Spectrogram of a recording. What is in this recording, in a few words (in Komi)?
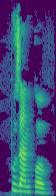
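"пызан пӧв", Komi, female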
